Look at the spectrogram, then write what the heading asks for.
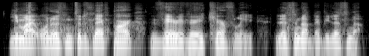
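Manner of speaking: low, soft and hushed, drawing the viewer in close; hushed warning. Acted. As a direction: lean in and murmur the warning low before the blast. Hushed warning before a loud intro.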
